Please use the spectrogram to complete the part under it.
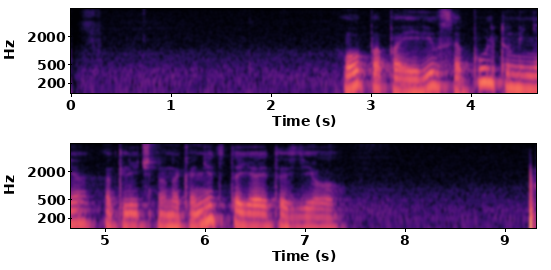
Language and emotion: Russian, neutral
